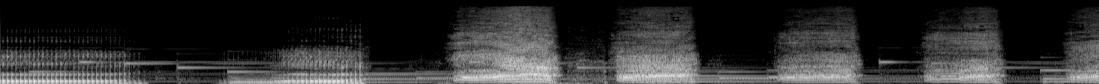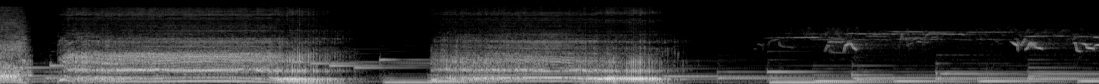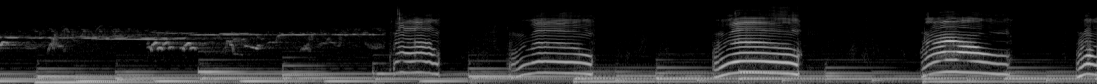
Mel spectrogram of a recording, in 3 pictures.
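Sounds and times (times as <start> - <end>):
bear roaring grunts: 0.0 - 1.5, 2.5 - 3.8, 4.4 - 7.0, 7.8 - 8.6, 9.2 - 14.6, 15.3 - 17.9
soft piano music: 0.0 - 32.9
water buffalo long calls: 4.4 - 7.0, 9.2 - 14.6, 15.3 - 17.8.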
